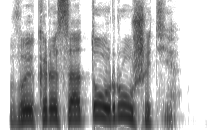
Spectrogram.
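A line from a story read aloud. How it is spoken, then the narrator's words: Growl. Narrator (Russian): прорычал Олаф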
